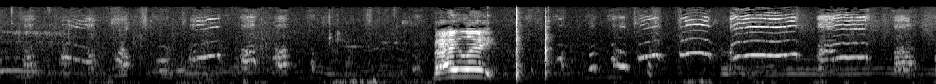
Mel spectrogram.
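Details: Weimaraner puppies named Bailey, Hailey and Jenny vocalize in a summer recording, with overlapping high whines and squeals, one loud yelp near the middle, and faint talking underneath.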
